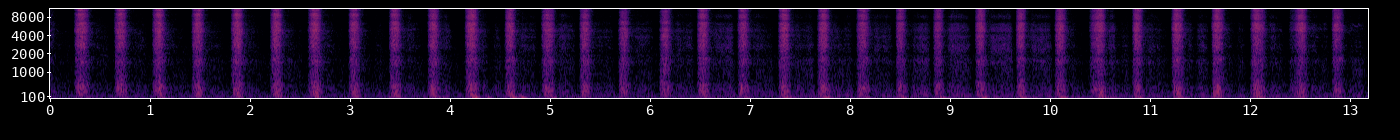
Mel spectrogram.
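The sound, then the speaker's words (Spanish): Forceful kapalabhati breathing during a yoga practice: many sharp nasal exhalations in a fast, even rhythm of roughly two per second, each a short breathy puff, fairly soft and continuing steadily throughout. “Inhala profundo. Exhala, kapalabhati.”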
